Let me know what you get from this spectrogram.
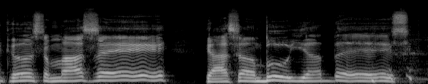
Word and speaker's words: bouillabaisse: It's National, I thought it was Billy Bassi Day, but you say that's a French word, and you pronounce it bouillabaisse. – Bouillabaisse. – Is it bouillah? You don't pronounce L's? – Yeah.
